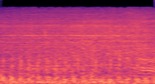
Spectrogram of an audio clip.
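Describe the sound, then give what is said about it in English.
A tandem-rotor helicopter thumps loudly as it lands, its blades beating in a fast, steady rhythm over a constant low engine roar, with no voices. “I think that's Sikorsky double rotor thing that was...”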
